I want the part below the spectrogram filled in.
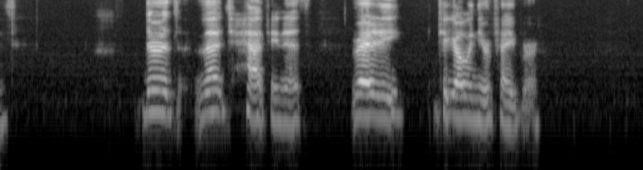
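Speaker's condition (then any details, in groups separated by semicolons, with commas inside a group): Throat cancer radiation damage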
